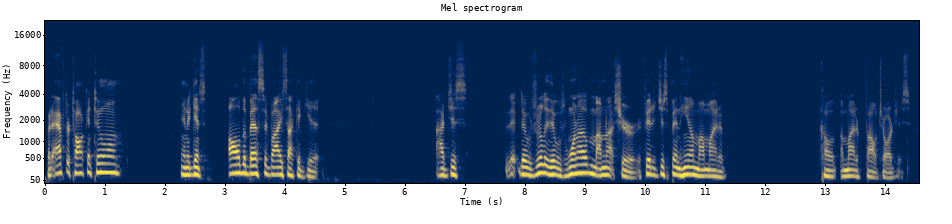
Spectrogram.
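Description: A middle-aged man at an ordinary pitch talks through a personal story on a podcast. He is earnest and informal, often stopping and restarting his sentences as he thinks aloud. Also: normal speed, long pauses. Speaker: podcast co-host. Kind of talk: casual chat, personal story.

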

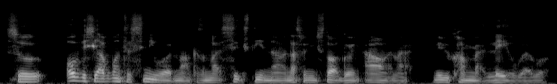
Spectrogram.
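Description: In a deep voice and at a quick pace, a young Londoner tells stories during a casual chat. His storytelling is animated and thick with slang.

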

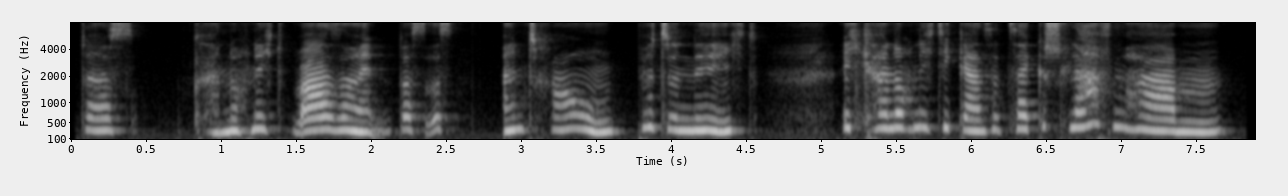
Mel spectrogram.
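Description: A woman's voice: extremely high pitch, measured pace, hardly any pauses, darkish tone. A woman voicing a young leopard girl, sleepy and easily upset, in a children's storybook tale. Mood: distraught. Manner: tired, plaintive.

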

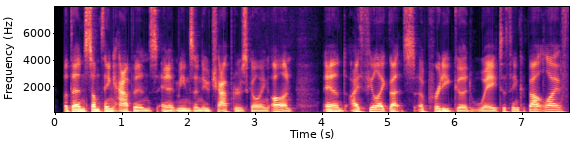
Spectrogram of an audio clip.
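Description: A man's voice: medium pitch, smooth. Man, book podcast co-host, casual discussion, earnest, winding sentences, thinking aloud.

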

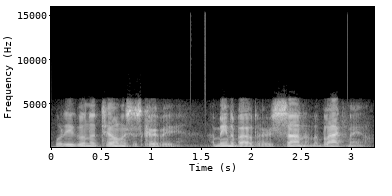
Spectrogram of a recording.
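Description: A man playing a gruff but loyal police lieutenant in an old radio drama, blustery and plain-spoken. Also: sits low, very animated, fast talker. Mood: hesitant, friendly. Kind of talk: 1940s radio detective acting. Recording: muffled old radio recording.

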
